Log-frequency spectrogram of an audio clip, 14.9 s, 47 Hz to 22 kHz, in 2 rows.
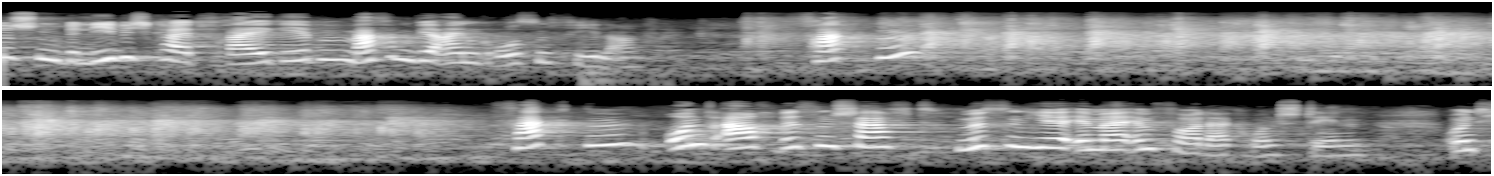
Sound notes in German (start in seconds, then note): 3.6 Beifall CDU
